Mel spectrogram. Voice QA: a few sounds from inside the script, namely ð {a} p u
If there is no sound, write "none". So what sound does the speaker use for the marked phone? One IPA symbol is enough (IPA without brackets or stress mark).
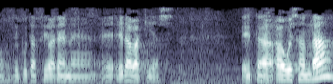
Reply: i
